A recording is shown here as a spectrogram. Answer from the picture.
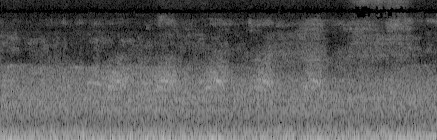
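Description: A bird gives five short calls, about three-quarters of a second apart, over a steady low rumble.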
